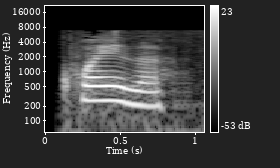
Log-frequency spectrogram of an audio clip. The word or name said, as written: kwela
